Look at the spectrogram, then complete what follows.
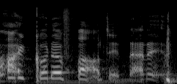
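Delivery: very high-pitched snooker commentator voice. Imitating Brian Blessed as a snooker commentator: Brian Blessed voice. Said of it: "and he's like".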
